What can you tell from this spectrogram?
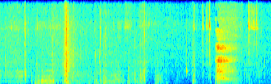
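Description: Handling noises of a fishing handline being pulled in by hand over the side of an inflatable boat: scattered faint clicks and knocks, one sharper click about a second in, and a brief rushing scrape a little after four seconds.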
